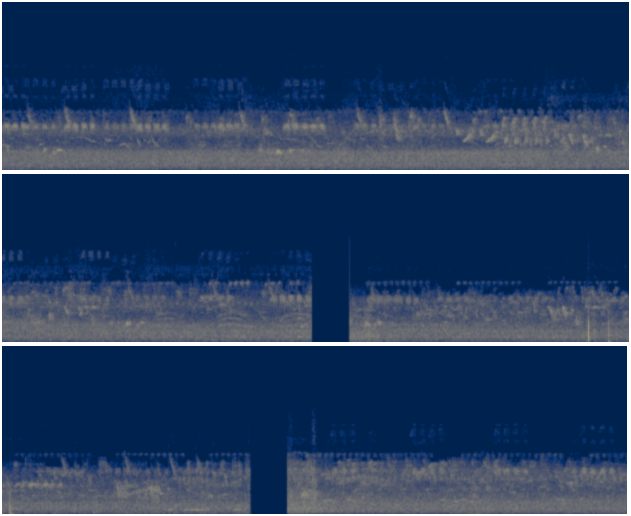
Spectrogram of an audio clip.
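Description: Several wild birds chirping and calling in garden trees over a steady background hiss; the sound drops out twice for a moment.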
